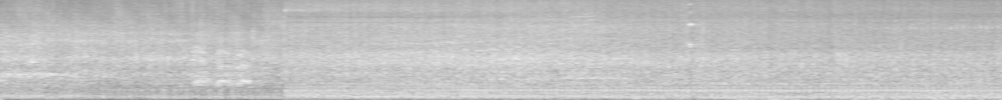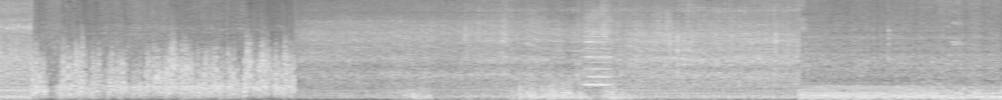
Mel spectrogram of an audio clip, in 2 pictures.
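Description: Several small underbone motorbikes ride past in a group, their engines running steadily. The sound changes abruptly a few times as the scene cuts.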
